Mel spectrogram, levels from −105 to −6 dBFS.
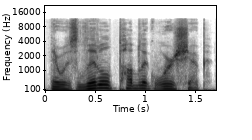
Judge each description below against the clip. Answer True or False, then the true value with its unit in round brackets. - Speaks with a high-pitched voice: False (120 Hz)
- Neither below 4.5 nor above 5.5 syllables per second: False (5.8 syllables/s)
